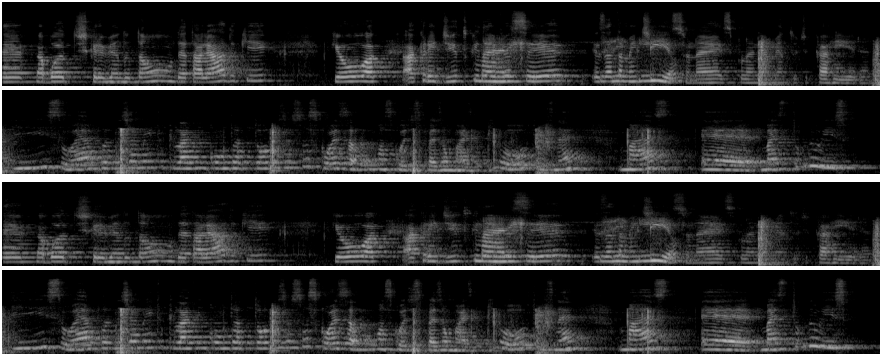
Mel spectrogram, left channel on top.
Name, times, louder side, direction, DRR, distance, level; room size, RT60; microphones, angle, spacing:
voice 1, 0.0-8.9, left 3 dB, 35° left, 4 dB, 0.6 m, -34 dB
sound 1, 0.9-1.0 2.8-2.9 3.2-3.3 3.9-4.1 4.4-4.5 4.6-6.8 7.6-7.8 8.7-8.9 9.9-10.2 11.0-11.1 11.4-11.6 12.9-13.1 13.5-14.4 15.0-15.3, right 1 dB, 5° right, 0.4 m, -32 dB
voice 2, 8.9-17.2, right 1 dB, 35° right, -1 dB, 3.4 m, -33 dB
24.5 x 9.1 x 2.3 m, 1.0 s
head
